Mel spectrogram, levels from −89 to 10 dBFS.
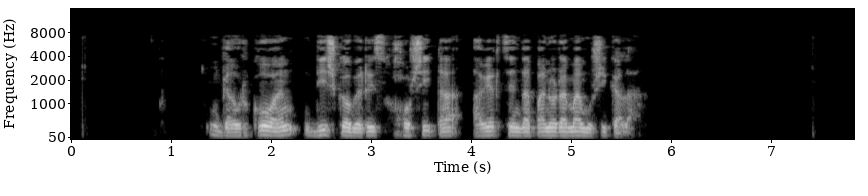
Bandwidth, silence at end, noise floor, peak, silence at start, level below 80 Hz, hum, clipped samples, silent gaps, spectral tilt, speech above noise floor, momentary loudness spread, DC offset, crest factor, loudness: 8 kHz; 2.2 s; under -90 dBFS; -2 dBFS; 1.4 s; -64 dBFS; none; under 0.1%; 3.95-4.01 s; -3 dB/octave; over 71 dB; 10 LU; under 0.1%; 20 dB; -19 LUFS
